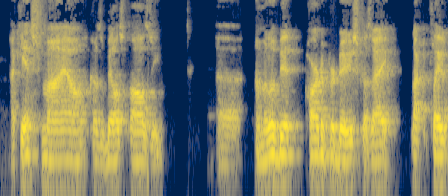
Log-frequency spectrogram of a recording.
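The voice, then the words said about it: Southern American accent. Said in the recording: “I got a southern accent.”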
